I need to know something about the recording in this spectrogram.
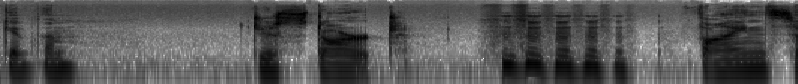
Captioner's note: chuckles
